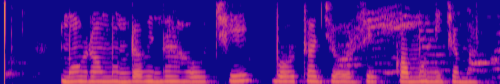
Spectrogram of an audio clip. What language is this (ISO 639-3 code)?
ori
